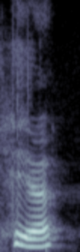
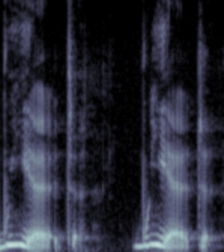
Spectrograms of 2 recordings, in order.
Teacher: the lips are neutral with a slight movement from spread to open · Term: centering diphthongs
